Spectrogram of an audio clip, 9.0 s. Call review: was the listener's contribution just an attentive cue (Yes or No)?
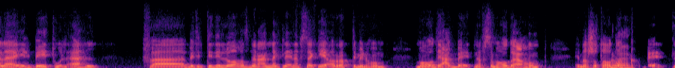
Yes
